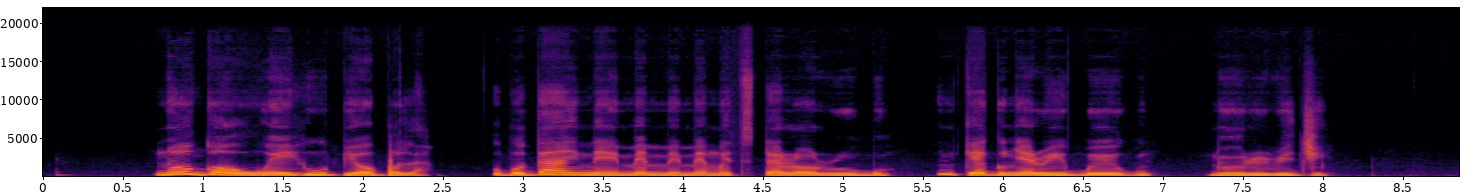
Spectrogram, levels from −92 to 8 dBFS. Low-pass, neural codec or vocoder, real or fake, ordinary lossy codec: 19.8 kHz; codec, 44.1 kHz, 7.8 kbps, DAC; fake; none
